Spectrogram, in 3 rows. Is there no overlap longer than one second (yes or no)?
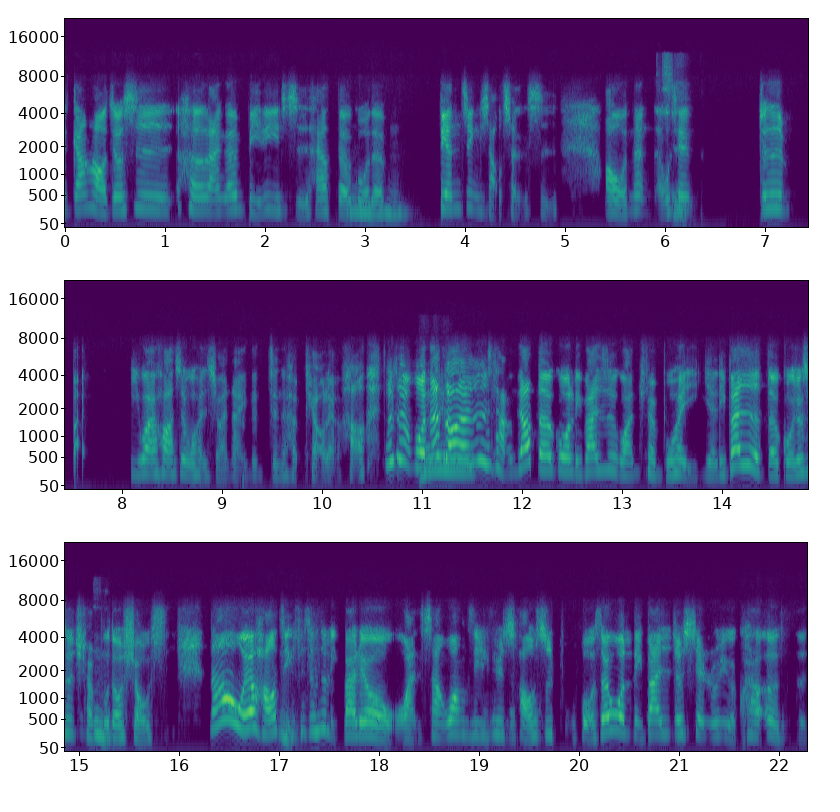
yes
